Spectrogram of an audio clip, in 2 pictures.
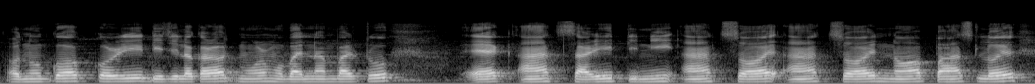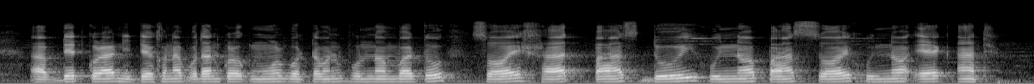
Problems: none marked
